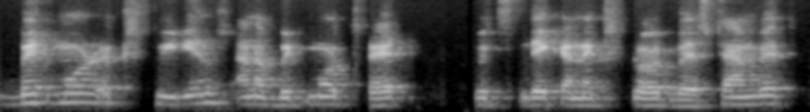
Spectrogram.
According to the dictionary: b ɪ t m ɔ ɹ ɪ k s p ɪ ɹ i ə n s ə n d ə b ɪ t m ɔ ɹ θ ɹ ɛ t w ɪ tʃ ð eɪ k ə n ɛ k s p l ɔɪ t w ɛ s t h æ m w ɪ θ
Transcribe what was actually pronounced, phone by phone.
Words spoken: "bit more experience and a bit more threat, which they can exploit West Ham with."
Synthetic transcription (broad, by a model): b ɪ t m ɔ ɹ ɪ k s p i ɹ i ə n s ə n d ə b ɪ t m ɔ ɹ t ɹ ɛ t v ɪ tʃ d eɪ k ə n ɛ k s p l ɔɪ t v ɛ s t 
